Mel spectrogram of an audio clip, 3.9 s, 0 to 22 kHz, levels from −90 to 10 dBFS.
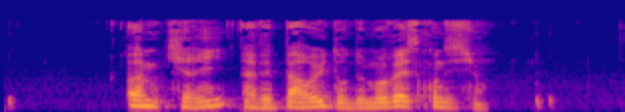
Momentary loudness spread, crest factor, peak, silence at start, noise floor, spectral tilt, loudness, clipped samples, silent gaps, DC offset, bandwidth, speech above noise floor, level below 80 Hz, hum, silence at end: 7 LU; 20 dB; -2 dBFS; 0.8 s; -70 dBFS; -5.5 dB/octave; -20 LUFS; under 0.1%; none; under 0.1%; 11.5 kHz; 51 dB; -58 dBFS; none; 0.55 s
